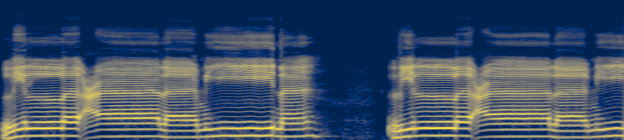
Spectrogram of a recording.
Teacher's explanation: Kerasa lam sukunnya ada memantul, ada bunyi le di ujung pelafalan. Terasa gak boleh karena enggak punya sifat qalqalah.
